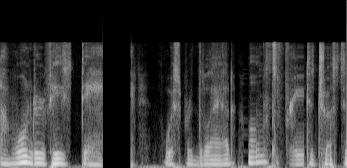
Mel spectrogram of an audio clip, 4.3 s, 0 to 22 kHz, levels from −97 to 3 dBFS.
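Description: A playback stall cuts into this speech at 1.29 s. The sound stops mid-flow and stays silent for about 0.36 s until 1.64 s, then carries on, likely because the player ran out of buffered data or its thread was blocked for that long. Repeated packet loss (robotic sound) sets in at 2.96 s and continues to the end. Packets keep going missing, each gap is bridged by stretching the last bit of sound, and the next gap follows quickly, leaving choppy, robotic audio with pieces dropped out. Both faults sit on top of a call-codec sound with nothing above 8 kHz, which fits G.722 at 64 kbps.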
